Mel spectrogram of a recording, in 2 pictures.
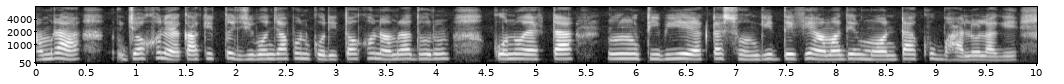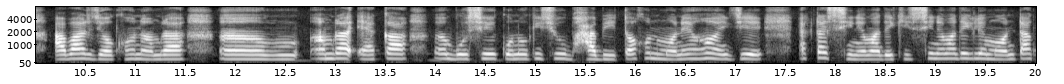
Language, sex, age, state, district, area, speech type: Bengali, female, 45-60, West Bengal, North 24 Parganas, rural, spontaneous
